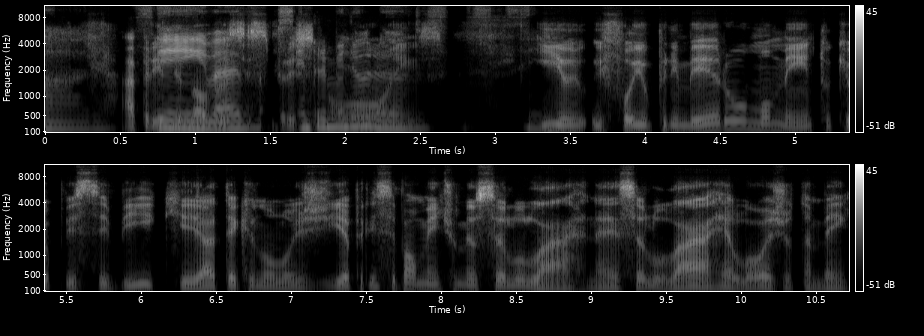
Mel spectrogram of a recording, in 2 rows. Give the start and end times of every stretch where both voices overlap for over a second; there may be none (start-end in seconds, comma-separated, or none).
0.5-2.5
